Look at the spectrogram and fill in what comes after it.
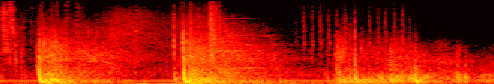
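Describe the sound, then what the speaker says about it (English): Two sharp, booming video game gunshots a second or so apart, followed by a distant burst of rapid gunfire, with a rumbling background and no voices. "Hearing gunshots below me."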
